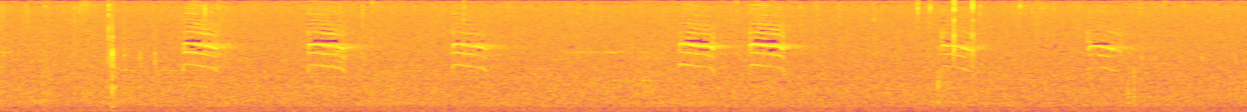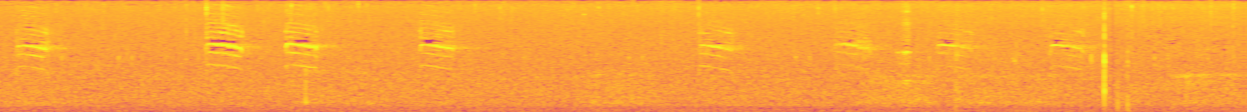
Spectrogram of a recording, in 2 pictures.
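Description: A bird calling repeatedly, faint: short, falling notes a second or two apart, some in quick pairs.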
